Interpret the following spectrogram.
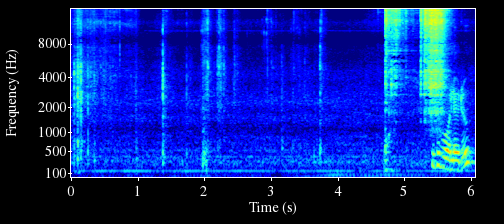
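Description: Scattered light clinks of a metal spoon against a stainless steel bowl as dried rosemary leaves are measured in, with a short dry rustle near the end as the leaves go in.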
